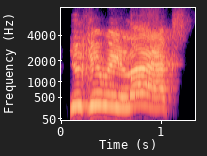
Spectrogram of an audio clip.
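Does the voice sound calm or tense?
tense. It is said in a brisk, tense voice. The listener is not reassured. The speaker calls it wrong. "Not, you can relax. That doesn't relax you"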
